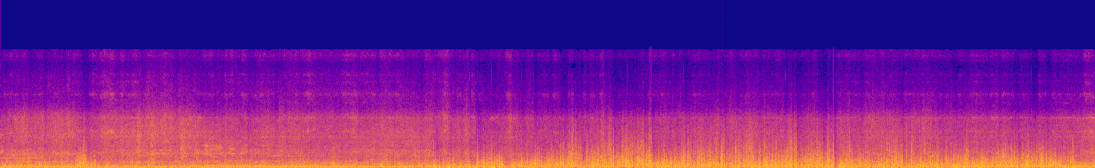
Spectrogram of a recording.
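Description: Passenger train running along the track, heard at an open coach door: a loud, steady rush of wheel and rail noise with constant clattering from the wheels.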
